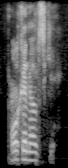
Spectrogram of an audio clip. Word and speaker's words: Volkanovski: Alexander Volkswagen? – Oh, my God. – How do you pronounce that? – That's why I have you reading the names. – Volkanovski.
